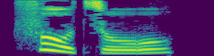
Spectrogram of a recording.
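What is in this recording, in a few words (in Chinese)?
"富足", Mandarin; chinese-flashcards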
